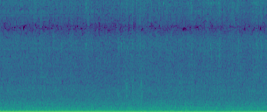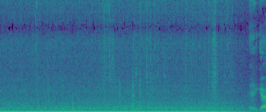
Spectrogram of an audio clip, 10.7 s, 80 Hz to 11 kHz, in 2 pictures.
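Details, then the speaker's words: 1940 Ford Tudor on a drive after new eBay-kit tailpipes were fitted: smooth, even low drone, steady note, no popping or blowing; quieter, no more exhaust fumes. Normal running. "I felt like that was a huge Improvement I'm just going to keep driving it and see what I think of it but it's quieter no more exhaust fumes that's great"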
